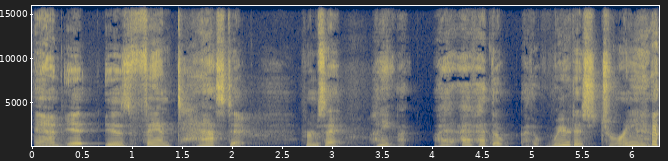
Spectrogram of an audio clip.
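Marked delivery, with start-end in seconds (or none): 3.4-6.2 put-on old man voice, pitched much higher. Recall the Newhart finish for the others, speaking his line in a pretty good Newhart impression. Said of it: "That's actually a pretty good Newhart you just did".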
